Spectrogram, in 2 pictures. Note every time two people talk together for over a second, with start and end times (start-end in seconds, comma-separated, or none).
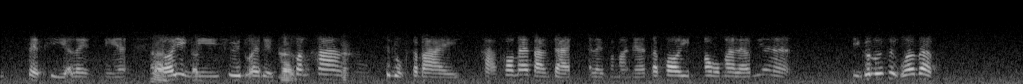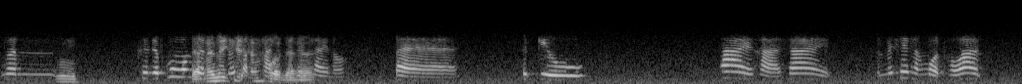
12.2-13.4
